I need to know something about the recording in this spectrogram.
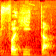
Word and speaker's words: fajita: Fajita is maybe in English, but actually it's a Spanish word. So in English also, we pronounce it fajita.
